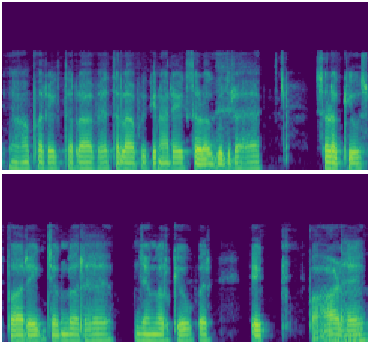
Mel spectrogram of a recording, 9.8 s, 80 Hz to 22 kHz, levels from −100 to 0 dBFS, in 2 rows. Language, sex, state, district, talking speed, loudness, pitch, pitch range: Hindi, male, Bihar, Lakhisarai, 160 wpm, -22 LUFS, 110 Hz, 105-115 Hz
